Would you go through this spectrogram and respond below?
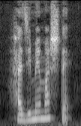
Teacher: notice that the I in the shi syllables becomes silent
